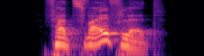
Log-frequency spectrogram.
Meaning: second-person plural subjunctive I of verzweifeln
- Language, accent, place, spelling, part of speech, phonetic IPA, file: German, Germany, Berlin, verzweiflet, verb, [fɛɐ̯ˈt͡svaɪ̯flət], De-verzweiflet.ogg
